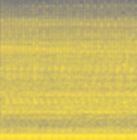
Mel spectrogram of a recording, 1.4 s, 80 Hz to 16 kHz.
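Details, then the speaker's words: 1992 Geo Metro small petrol engine idling with a steady low drone and a faint repetitive knock, smoking from spray applied to the exhaust; timing is correct, and it is the third Metro engine with this knock. "all right as you can hear the engine is knocking and smoking that's from the uh stuff I trayed on the exhaust to Loos in the bolt but"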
